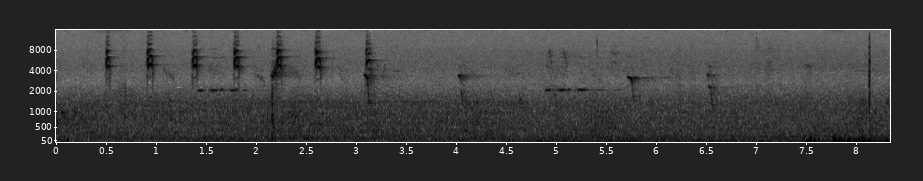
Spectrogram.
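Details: Grey fantail in an Aleppo pine beside a paddock. It gives a series of about eight sharp, high ticking notes roughly every half second, followed by a few faint thin whistles over steady background hiss.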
